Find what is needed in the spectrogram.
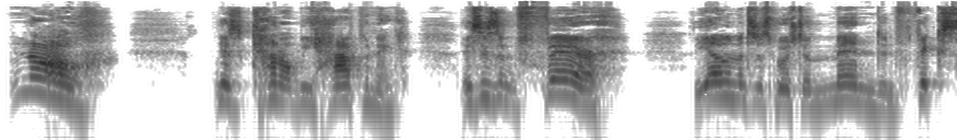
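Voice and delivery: high, loud anguished protest; despairing cry. Acted. Twilight crying out that the magic is rejecting her. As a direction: shout it out against the unfairness.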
